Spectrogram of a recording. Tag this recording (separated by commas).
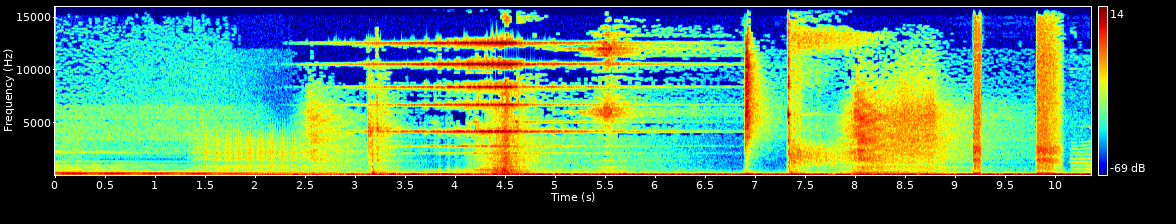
Electric guitar, Plucked string instrument, Musical instrument, Guitar, Music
